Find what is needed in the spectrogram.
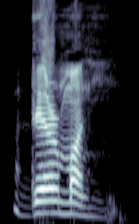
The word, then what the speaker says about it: their: El dinero de ellos, their money, their money. Recuerden que la I no se pronuncia, no es their, sino their.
